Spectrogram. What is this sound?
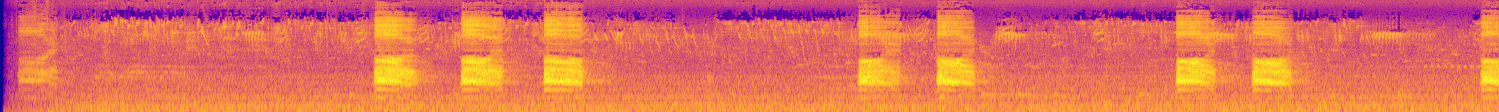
Sound effects > Animals
Crow & Morning birds
A crow, very close to me and early morning birds singing. A magpie at the end, quite far. * Field recording.
early, bird, raven, echo, nature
